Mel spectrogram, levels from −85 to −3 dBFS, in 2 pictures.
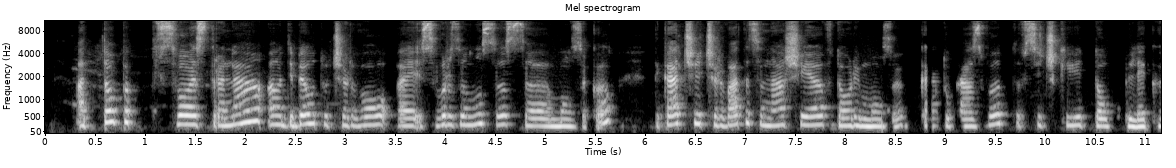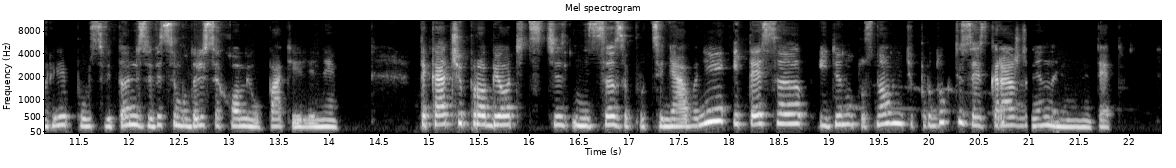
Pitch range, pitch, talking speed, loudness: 215-270 Hz, 245 Hz, 130 wpm, -17 LUFS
